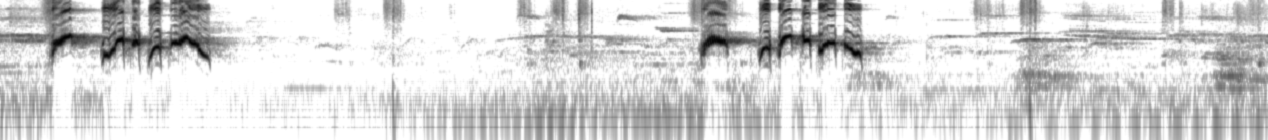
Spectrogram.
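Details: Red-whiskered bulbul from Thailand singing a five-syllable song style, recorded for young birds to copy. Two bright phrases of five quick, arched, whistled notes, separated by about three seconds of quiet with a faint background hum.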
